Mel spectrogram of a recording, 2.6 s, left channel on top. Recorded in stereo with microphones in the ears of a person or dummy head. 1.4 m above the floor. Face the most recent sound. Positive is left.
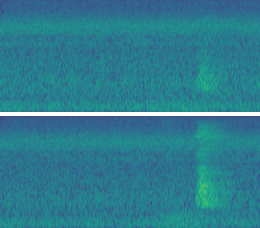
turn(degrees=-50)  # may be behind; listen again after turning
